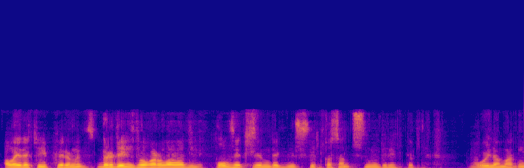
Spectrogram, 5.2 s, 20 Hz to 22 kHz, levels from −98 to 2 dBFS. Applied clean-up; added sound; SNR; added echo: neural mask model DeepFilterNet 3.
